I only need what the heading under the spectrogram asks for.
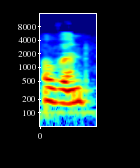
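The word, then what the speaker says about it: Овен: of the two um the word's pronounced oven but it means Aries um the breath of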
